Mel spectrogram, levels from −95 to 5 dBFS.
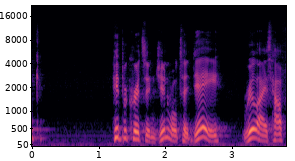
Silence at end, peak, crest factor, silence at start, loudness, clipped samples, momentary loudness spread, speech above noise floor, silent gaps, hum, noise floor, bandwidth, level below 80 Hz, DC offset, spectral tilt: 0.05 s; -14 dBFS; 18 dB; 0 s; -30 LUFS; under 0.1%; 7 LU; 38 dB; none; 60 Hz at -60 dBFS; -67 dBFS; 11 kHz; -66 dBFS; under 0.1%; -6 dB/octave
